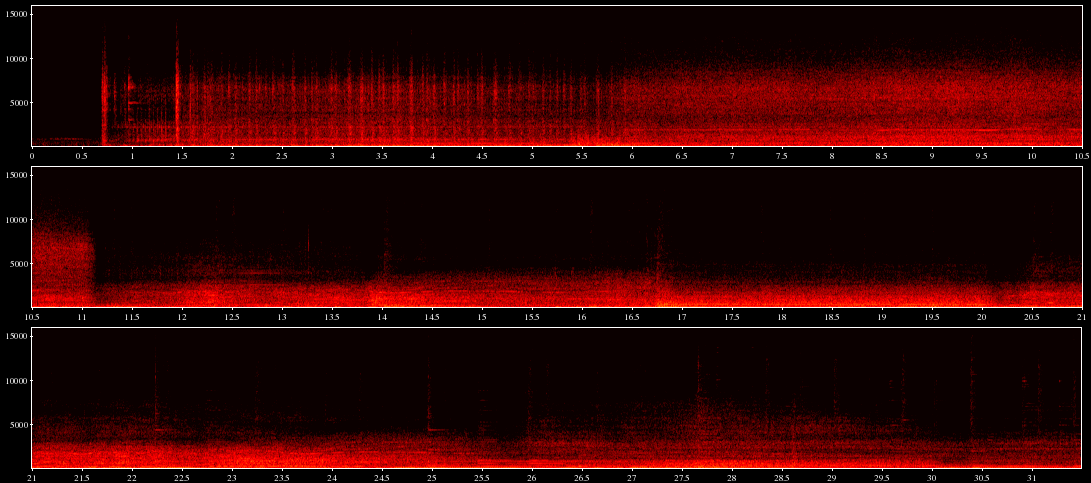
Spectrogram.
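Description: Snowmobile engine running steadily as it travels, coming in about a second in, with music playing over it.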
